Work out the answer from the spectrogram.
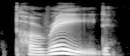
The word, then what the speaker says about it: parade: pie parrot parrot and that's different than the word parade and the stress is on the second syllable a parade and then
